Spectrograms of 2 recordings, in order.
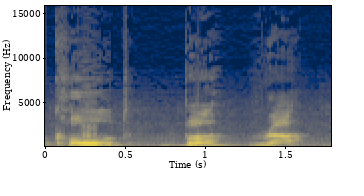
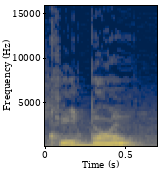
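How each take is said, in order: First: The ending is said as a short 'buh-rah'. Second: The ending is said like the word 'borough'. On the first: The speaker calls it right. "That's how he, he, broke, he broke it down to say" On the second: The speaker calls it wrong. "I would have pronounced this farm as Coldborough, ... which is not the correct pronunciation"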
